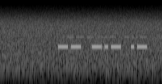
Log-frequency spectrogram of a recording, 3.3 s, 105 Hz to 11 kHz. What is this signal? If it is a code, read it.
Morse code (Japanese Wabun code), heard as a keyed tone, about 19 wpm, 830 Hz, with radio static and a weaker station near 1410 Hz. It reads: ヨワイ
